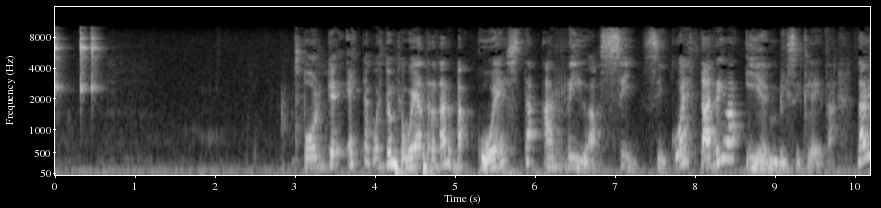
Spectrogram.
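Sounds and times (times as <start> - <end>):
person sipping a drink: 1.6 - 3.0
speech: 3.1 - 10.1.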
